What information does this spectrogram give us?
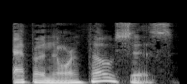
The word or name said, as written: epanorthosis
